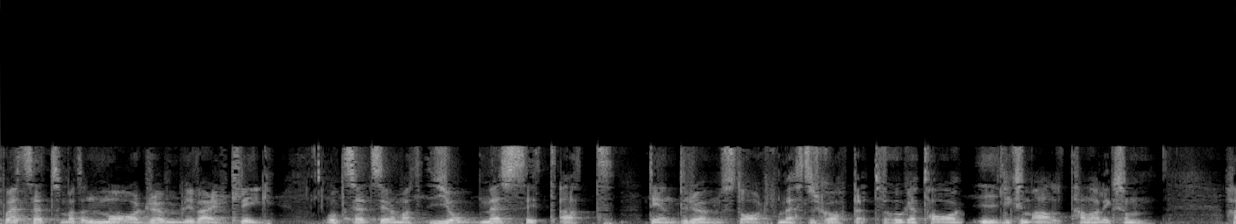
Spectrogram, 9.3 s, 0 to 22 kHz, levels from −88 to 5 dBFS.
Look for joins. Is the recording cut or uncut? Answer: cut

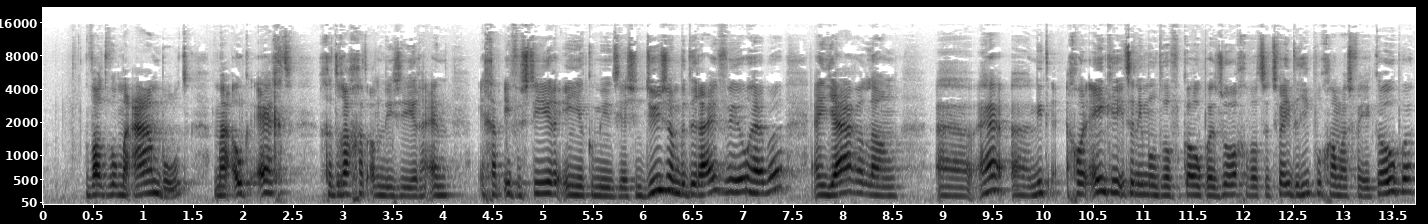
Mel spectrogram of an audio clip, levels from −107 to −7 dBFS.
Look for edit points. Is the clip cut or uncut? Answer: uncut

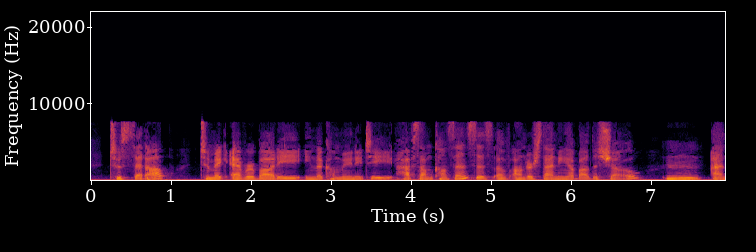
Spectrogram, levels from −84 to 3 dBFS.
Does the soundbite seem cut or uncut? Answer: uncut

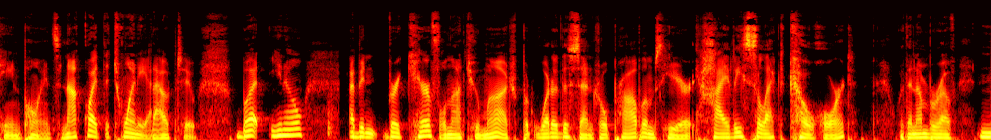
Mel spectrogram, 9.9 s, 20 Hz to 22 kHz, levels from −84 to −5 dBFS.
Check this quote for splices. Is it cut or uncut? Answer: cut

